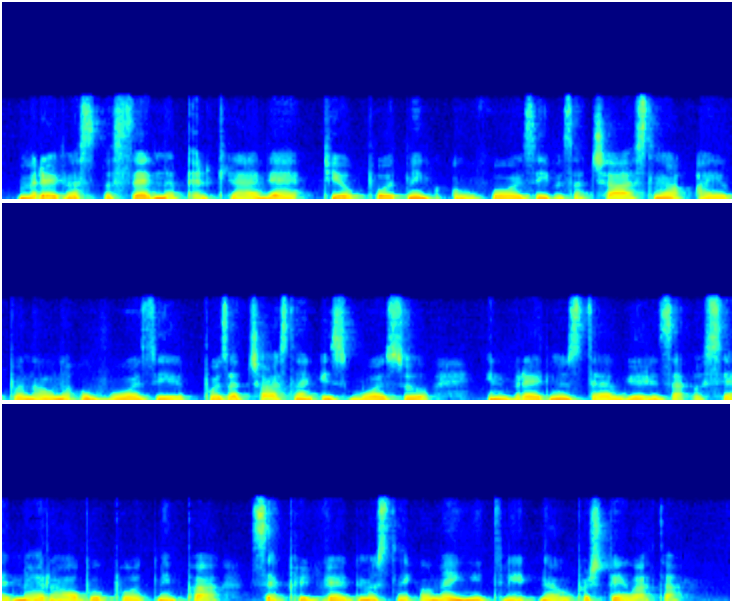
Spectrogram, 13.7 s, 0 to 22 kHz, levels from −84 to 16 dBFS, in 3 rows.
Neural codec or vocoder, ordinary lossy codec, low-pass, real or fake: codec, 24 kHz, 0.9 kbps, WavTokenizer, small release; none; none; fake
